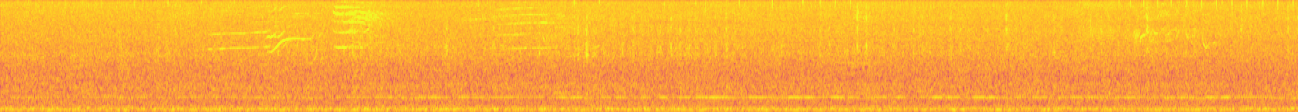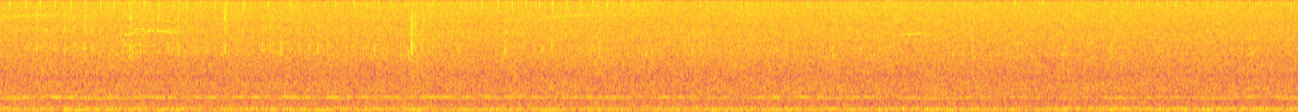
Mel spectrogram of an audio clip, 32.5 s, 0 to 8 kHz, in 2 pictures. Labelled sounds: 2.5	4.0	killer whale, southern resident, 1.9 to 3.8 kHz
6.1	7.0	killer whale, southern resident, 2.1 to 6.3 kHz

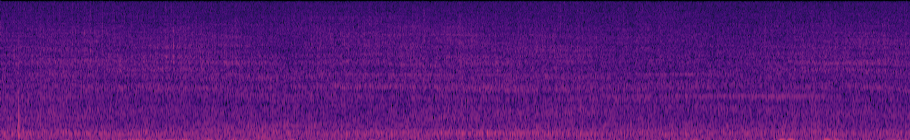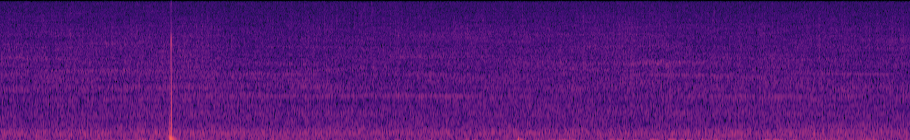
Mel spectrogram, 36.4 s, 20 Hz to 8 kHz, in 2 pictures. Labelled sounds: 4.5	4.7	vessel noise, 1.9 to 2.1 kHz

